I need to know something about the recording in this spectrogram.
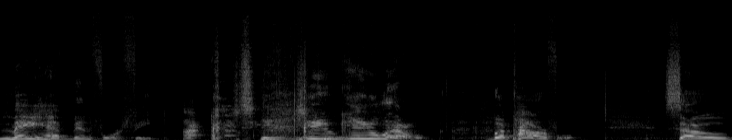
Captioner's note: laughs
